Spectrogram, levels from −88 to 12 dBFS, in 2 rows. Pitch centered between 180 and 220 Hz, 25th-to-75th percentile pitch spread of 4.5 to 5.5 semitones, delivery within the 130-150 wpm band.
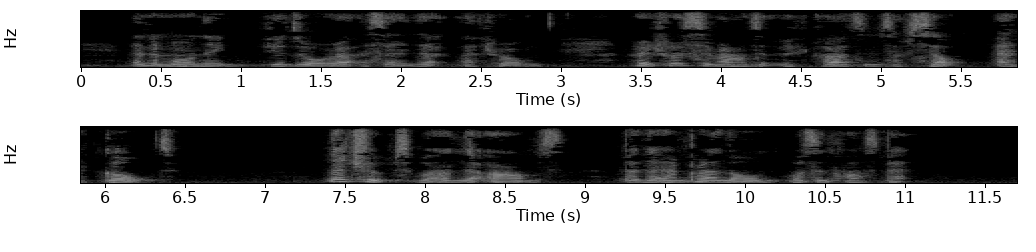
No: medium, 185 Hz; average, 3.6 semitones; average, 145 wpm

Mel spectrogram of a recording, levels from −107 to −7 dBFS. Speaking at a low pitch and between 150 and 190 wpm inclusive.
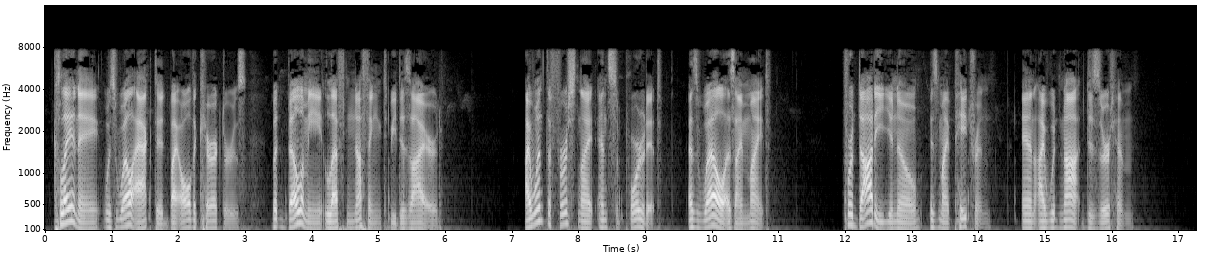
No: low, 110 Hz; average, 140 wpm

